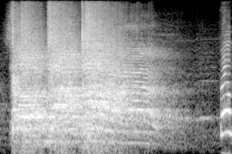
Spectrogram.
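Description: Three crisp group claps land in steady rhythm, merging with loud collective shouting that fades out, followed by a short vocal sound at the end.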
